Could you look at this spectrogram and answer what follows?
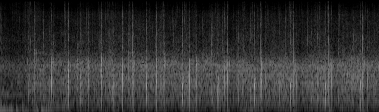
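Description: A small audience at a startup competition final claps steadily, sharp individual hand claps scattered throughout, moderately close with no voices.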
